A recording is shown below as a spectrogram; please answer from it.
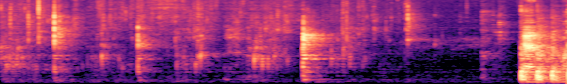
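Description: Lechon paksiw being stirred in a cooking pot, with scattered soft scrapes and clinks of a utensil against the pot and a louder clatter near the end.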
